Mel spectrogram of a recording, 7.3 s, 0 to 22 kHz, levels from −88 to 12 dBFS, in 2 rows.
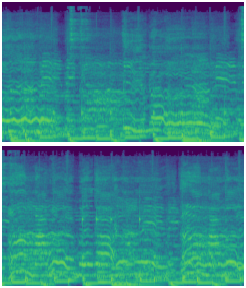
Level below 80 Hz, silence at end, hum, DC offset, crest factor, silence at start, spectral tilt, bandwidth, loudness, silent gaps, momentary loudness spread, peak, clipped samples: -24 dBFS; 0 s; none; under 0.1%; 12 dB; 0 s; -4.5 dB/octave; 19 kHz; -13 LUFS; none; 4 LU; 0 dBFS; under 0.1%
